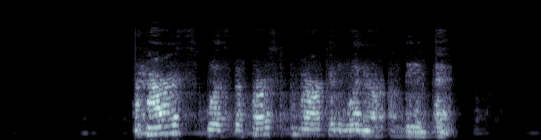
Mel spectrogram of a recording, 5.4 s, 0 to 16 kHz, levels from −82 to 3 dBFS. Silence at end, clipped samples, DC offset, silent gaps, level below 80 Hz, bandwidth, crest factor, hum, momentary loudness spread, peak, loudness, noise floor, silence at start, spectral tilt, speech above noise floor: 0.9 s; under 0.1%; under 0.1%; none; -72 dBFS; 7.4 kHz; 22 dB; none; 13 LU; 0 dBFS; -20 LUFS; -75 dBFS; 1.35 s; -9 dB/octave; 56 dB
